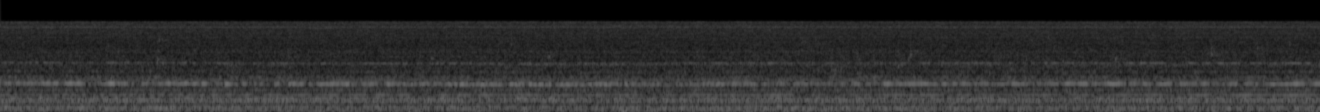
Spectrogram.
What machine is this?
pump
